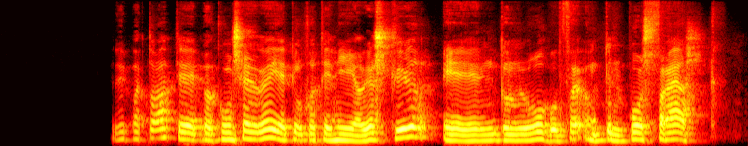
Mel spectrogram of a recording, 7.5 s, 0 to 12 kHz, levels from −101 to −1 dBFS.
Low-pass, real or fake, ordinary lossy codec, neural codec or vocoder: none; fake; none; codec, 24 kHz, 1 kbps, SNAC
